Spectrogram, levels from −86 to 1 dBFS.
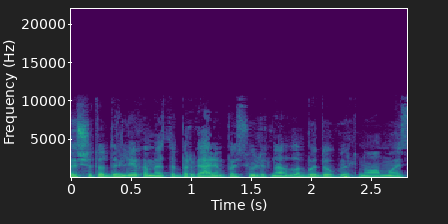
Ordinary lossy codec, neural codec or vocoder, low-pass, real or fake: AAC, 32 kbps; none; 10.8 kHz; real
